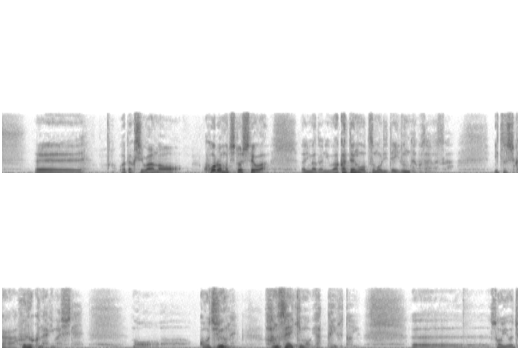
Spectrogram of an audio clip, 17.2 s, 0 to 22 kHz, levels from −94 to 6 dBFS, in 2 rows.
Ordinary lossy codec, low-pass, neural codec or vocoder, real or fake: none; none; codec, 16 kHz, 8 kbps, FunCodec, trained on Chinese and English, 25 frames a second; fake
